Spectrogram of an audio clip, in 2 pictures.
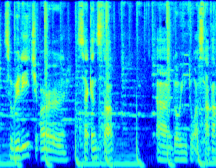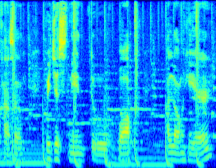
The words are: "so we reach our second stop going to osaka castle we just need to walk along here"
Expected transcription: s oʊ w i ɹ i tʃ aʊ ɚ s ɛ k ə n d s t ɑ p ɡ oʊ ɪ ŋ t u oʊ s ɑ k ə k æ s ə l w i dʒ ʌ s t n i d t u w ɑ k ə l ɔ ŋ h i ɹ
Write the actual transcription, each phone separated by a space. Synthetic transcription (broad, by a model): s oʊ w i ɹ i tʃ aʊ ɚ s ɛ k ə n d s t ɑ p ɡ oʊ ɪ ŋ t u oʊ s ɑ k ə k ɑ s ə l w i dʒ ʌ s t n i d t u w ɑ k ə l ɔ ŋ h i ɹ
